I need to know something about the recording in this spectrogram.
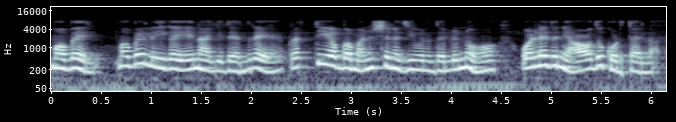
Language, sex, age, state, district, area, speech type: Kannada, female, 45-60, Karnataka, Bangalore Rural, rural, spontaneous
